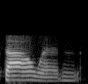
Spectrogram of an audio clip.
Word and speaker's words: Samhain: It goes way back before Christianity, and it's typically found its roots in what's called the Samhain. That's how you pronounce it, but it's spelled Samhain, if you want to look it up on the internet.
